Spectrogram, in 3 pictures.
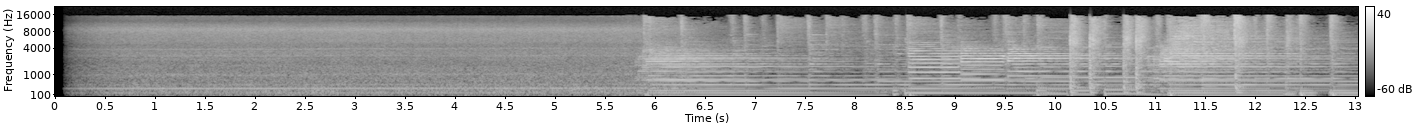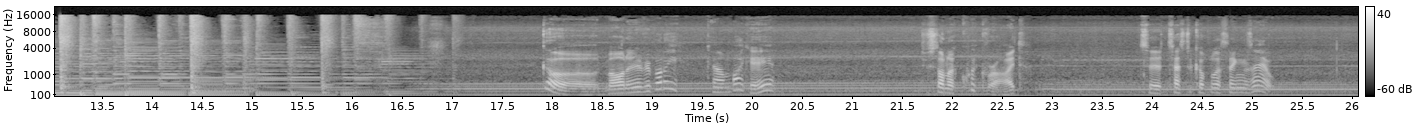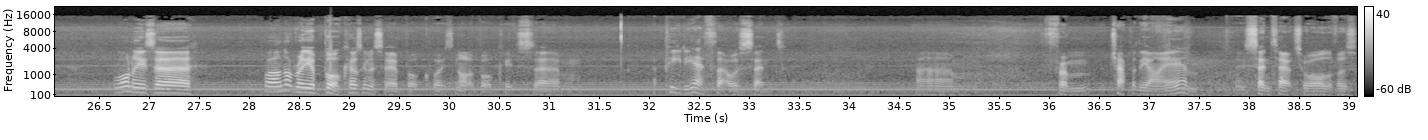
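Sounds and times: wind and road noise: 0.1 - 12.0, 16.7 - 39.0
motorcycle engine running: 0.1 - 39.0
guitar music: 4.6 - 17.4.

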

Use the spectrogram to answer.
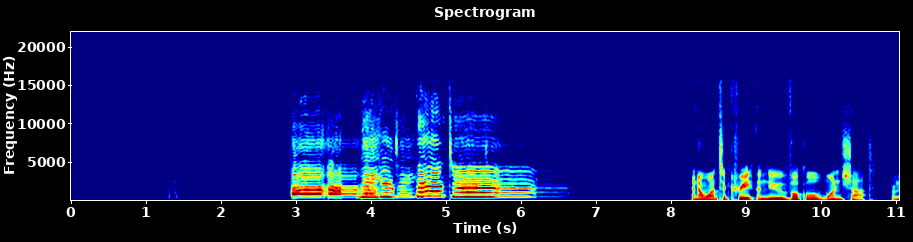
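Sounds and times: synthesized high voice singing: 3.0 - 6.6.

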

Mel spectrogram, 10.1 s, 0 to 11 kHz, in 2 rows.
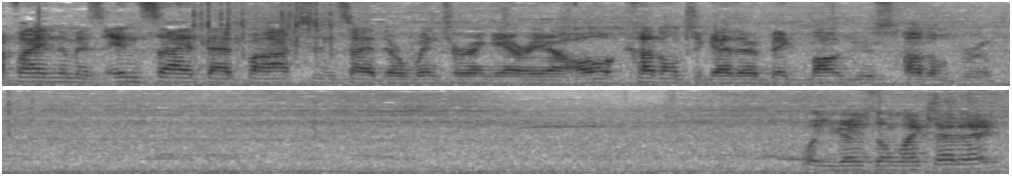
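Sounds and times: faint high peep: 7.6 - 8.3.

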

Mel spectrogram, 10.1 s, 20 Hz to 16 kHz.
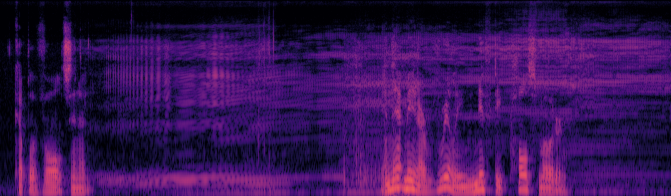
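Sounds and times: motor humming rising in pitch: 1.1 - 10.0.

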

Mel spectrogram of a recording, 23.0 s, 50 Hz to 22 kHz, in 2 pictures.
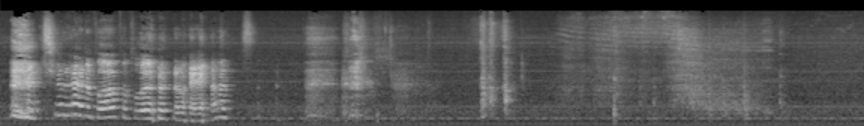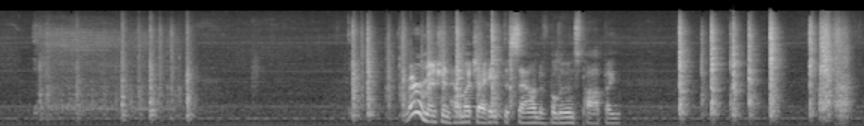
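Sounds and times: breath puffs into balloon: 7.4 - 10.4, 12.0 - 13.9.

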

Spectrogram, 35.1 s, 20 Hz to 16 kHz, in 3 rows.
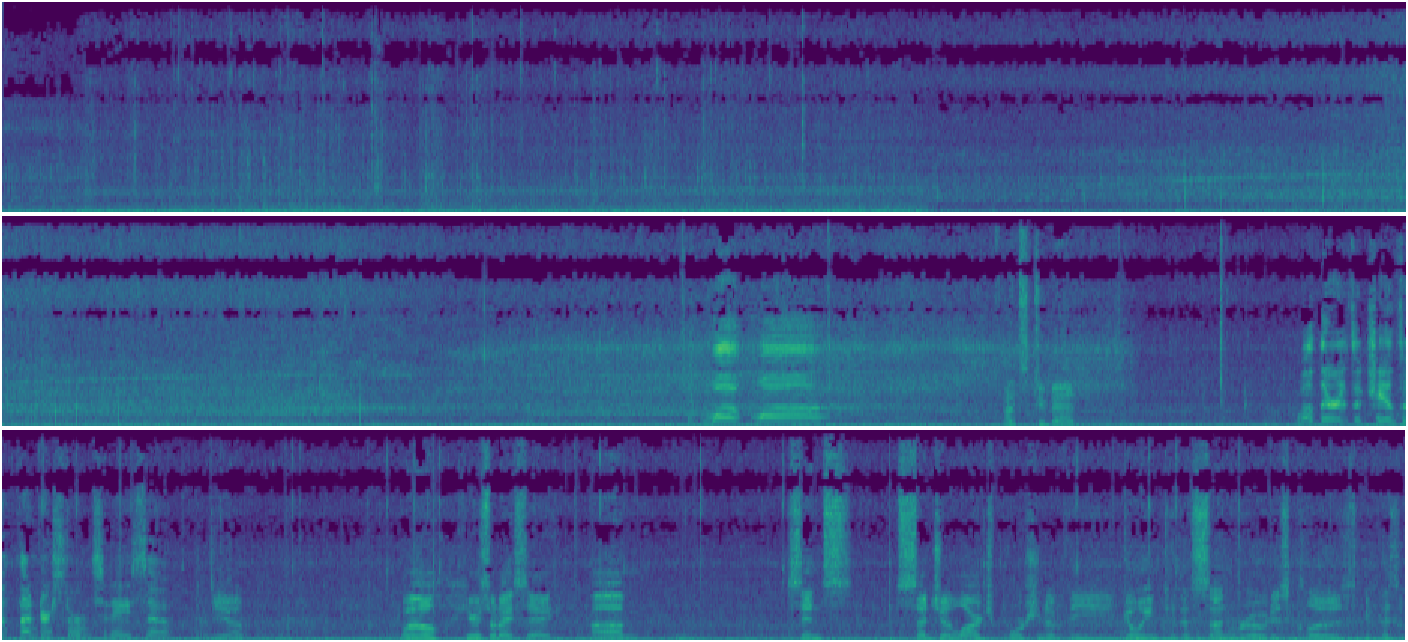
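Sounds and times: engine and road rumble: 0.0 - 35.0.

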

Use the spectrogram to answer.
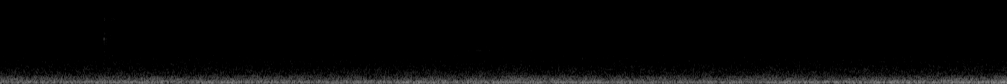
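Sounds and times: faint click: 1.0 - 1.3.

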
